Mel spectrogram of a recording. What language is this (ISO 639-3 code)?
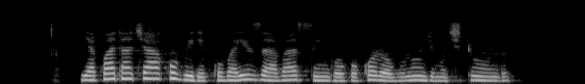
lug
